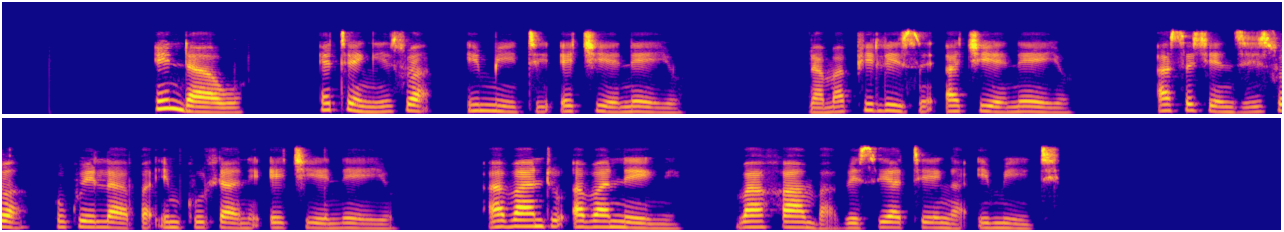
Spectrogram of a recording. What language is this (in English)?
North Ndebele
